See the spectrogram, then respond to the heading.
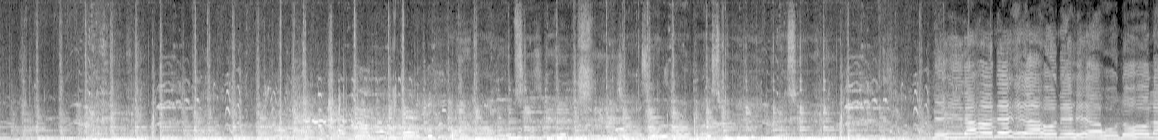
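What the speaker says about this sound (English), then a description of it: "these horses were key in enabling Genghis Khan to create such a powerful army" Mongolian horses whinny and neigh loudly over steady clip-clopping hooves, with a sustained tonal drone running underneath throughout.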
